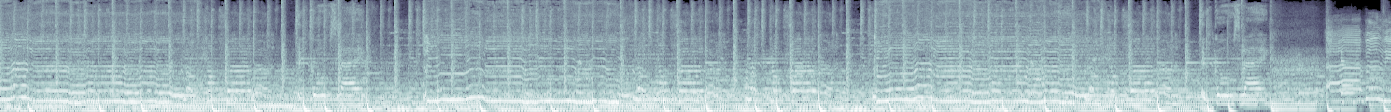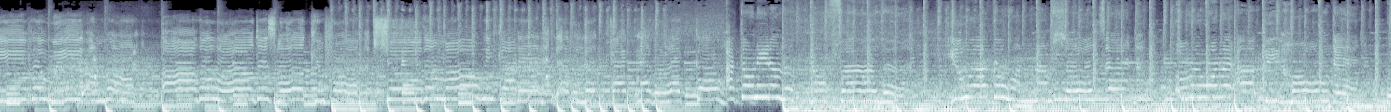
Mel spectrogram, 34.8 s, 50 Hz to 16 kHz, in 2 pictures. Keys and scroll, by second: 10.2-19.5 typing, 20.8 u, 25.8-26.9 typing.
